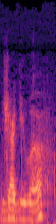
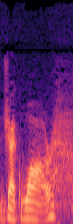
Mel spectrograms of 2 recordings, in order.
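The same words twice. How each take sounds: First: It is said with a British pronunciation. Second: It is said with an American pronunciation. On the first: "We call it" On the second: "the Americans pronounce it"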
